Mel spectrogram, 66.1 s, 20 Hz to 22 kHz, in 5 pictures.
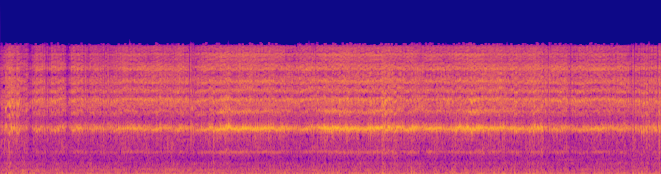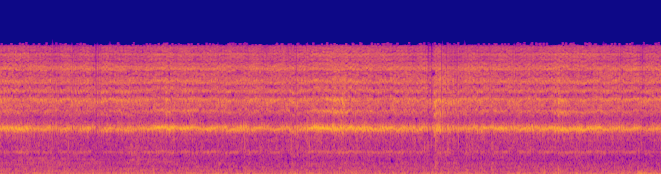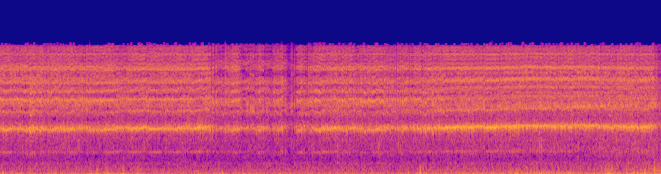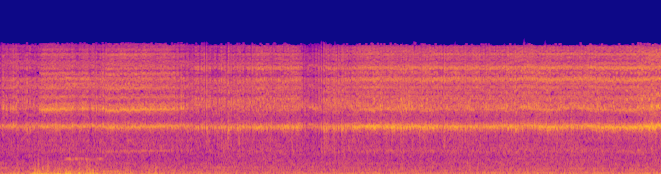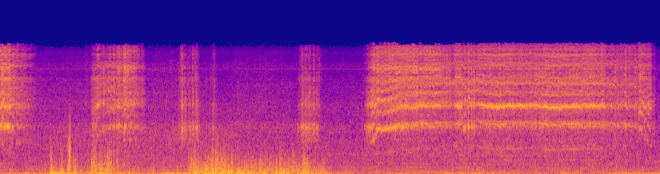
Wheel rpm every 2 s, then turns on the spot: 140, 140, 140, 140, 140, 140, 140, 140, 140, 140, 140, 140, 140, 140, 140, 140, 140, 140, 150, 150, 150, 150, 150, 150, 150, 150, 100, 40, 10, 10, 110, 160, 140.
none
